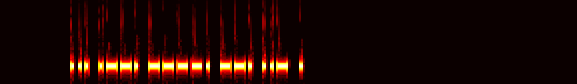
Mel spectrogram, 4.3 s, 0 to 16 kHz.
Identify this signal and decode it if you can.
Morse code, heard as a keyed tone, about 43 wpm, 700 Hz. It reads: SP9GUE
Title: DXCC-100 Call Signs - 6 Characters - Repeated 3x - 45wpm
